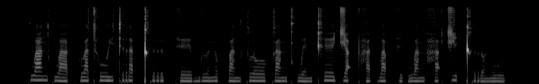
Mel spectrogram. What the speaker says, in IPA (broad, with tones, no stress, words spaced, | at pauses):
kwa˥˩n kwaː˨˩k̚hu˧a̯tʰuː˧j tra˦˥t̚kʰrɯ˨˩k̚ heː˨˩bɯː˧no˦˥k̚pa˧n kloː˧ ka˧ŋkʰwe˩˦n kʰeː˥˩t͡ɕa˦˥ʔpʰa˨˩t̚ wa˦˥p̚hi˨˩ʔ wa˧ŋha˦˥ʔ t͡ɕi˥˩t̚kʰro˩˦n wu˨˩k̚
